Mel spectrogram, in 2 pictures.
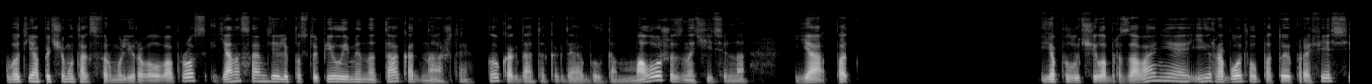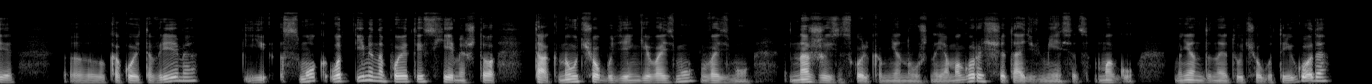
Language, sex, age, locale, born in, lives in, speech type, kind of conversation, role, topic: Russian, male, 45-49, ru-RU, Ukraine, United States, conversation, unstructured, none, Какие ошибки люди чаще всего допускают при управлении личными финансами?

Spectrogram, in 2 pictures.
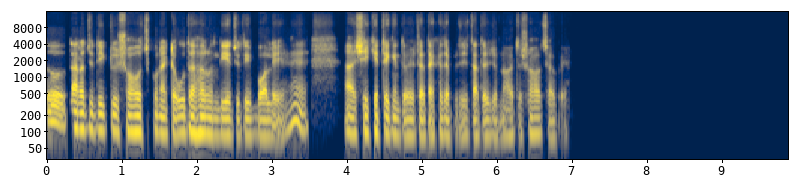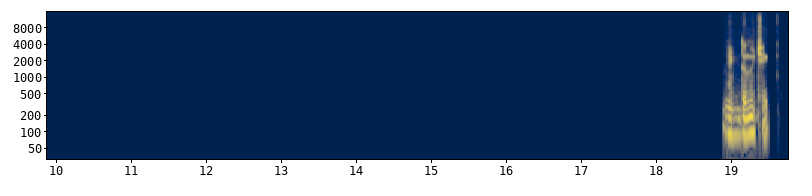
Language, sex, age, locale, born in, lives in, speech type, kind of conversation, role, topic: Bengali, male, 30-34, bn-BD, Bangladesh, Bangladesh, conversation, podcast, guest, শিশুদের ব্যর্থতাকে স্বাভাবিকভাবে গ্রহণ করতে শেখাতে কী কী উপায় আছে?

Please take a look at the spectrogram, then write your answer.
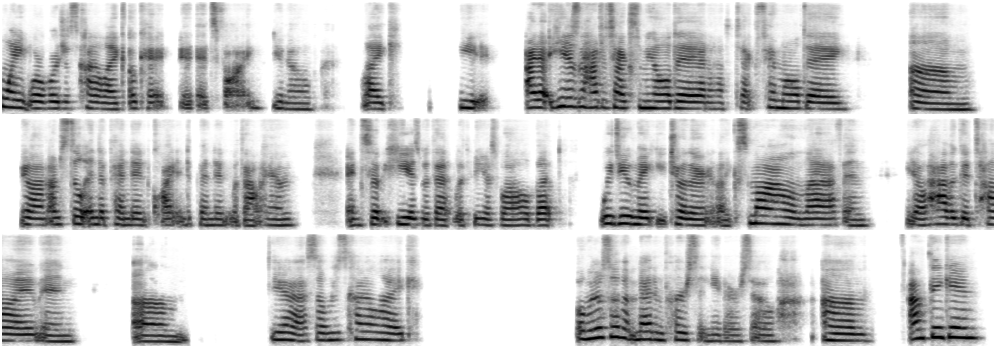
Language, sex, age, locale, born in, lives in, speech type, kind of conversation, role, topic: English, female, 25-29, en-US, United States, United States, conversation, advice, user, How can I build a strong connection in a new relationship?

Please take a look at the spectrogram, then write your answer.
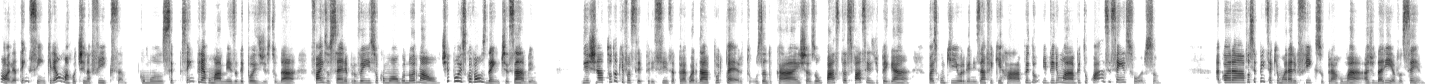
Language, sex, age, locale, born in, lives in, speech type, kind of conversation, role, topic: Portuguese, female, 40-44, pt-BR, Brazil, United States, read, expert-assistant, expert, Como a organização do espaço de estudo influencia o rendimento escolar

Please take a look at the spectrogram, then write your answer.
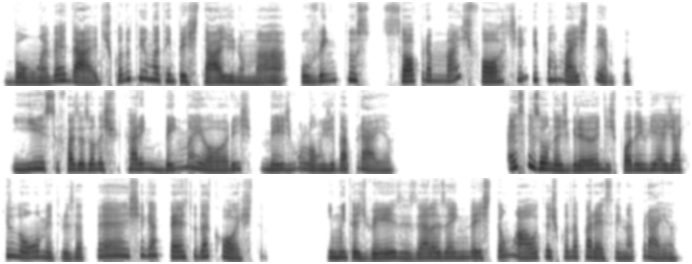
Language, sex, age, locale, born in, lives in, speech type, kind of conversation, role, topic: Portuguese, female, 20-24, pt-BR, Brazil, Italy, read, expert-assistant, expert, Como as ondas do mar se formam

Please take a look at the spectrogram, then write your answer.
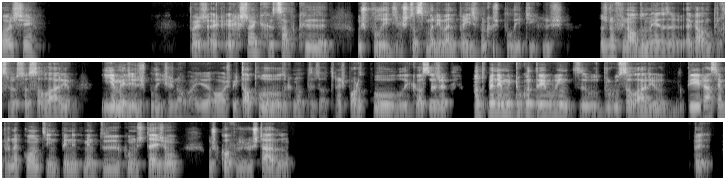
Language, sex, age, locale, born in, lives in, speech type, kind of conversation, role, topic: Portuguese, male, 20-24, pt-PT, Portugal, Portugal, conversation, unstructured, none, Como a participação dos jovens pode transformar a política local?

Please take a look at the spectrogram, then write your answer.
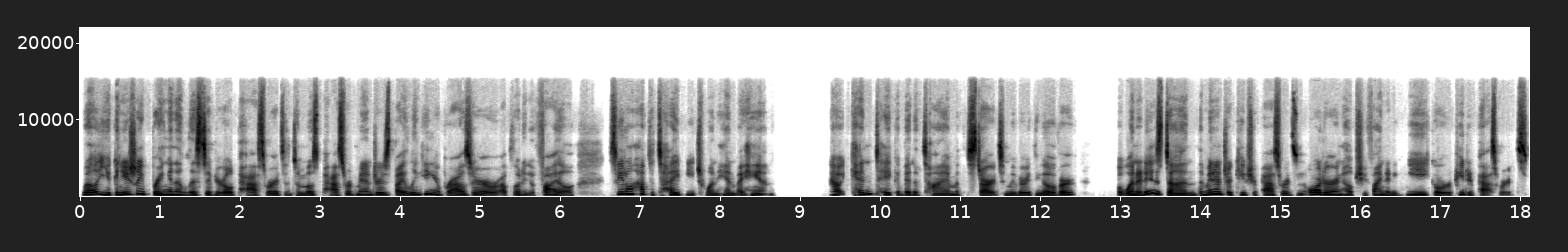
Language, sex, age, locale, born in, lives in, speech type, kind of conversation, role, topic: English, female, 30-34, en-US, United States, United States, read, expert-assistant, expert, Why is online privacy important?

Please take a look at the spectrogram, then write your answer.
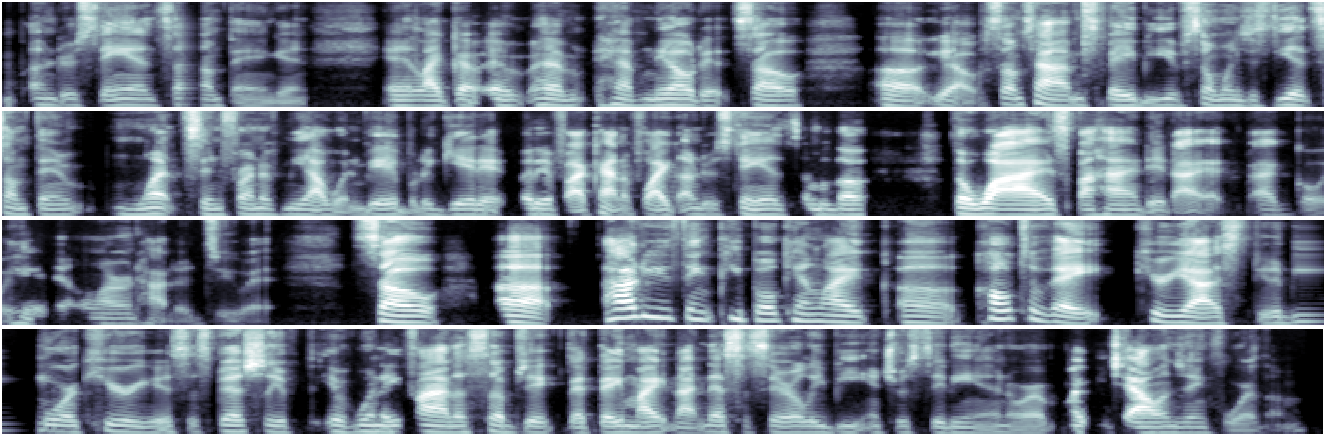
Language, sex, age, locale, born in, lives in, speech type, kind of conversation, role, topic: English, female, 50-54, en-US, United States, United States, conversation, podcast, host, How does curiosity shape our approach to learning and discovery?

